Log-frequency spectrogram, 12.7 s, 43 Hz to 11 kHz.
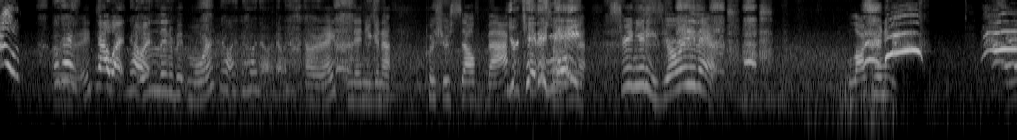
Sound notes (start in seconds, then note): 2.7 panicking; 9.7 gasps and screams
